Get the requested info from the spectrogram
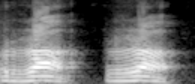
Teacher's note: रा के उच्चारण में सर कंपन होता है जिव्या में। इसीलिए इसे प्रकंपी भी कहते हैं।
